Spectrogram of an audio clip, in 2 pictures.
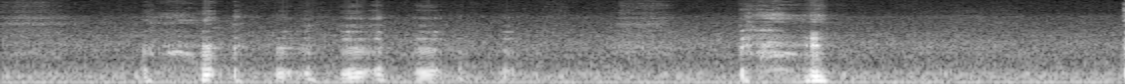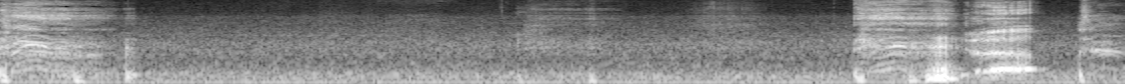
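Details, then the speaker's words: Person with a hiccuping fit, sometimes triggered by eating or drinking too fast: several short, abrupt gulping sounds at irregular intervals over a low room hum; bout of hiccups. "well this is a pretty random video but as you just heard i'm dealing with hiccups right now"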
